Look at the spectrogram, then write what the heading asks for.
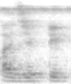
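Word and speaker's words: adjective: तीसरा है एडजेक्टिव, सब लोग एडजेक्टिव पढ़ते हैं लेकिन इसको एडजेक्टिव नहीं, इसको जो ये डी है इसको साइलेंट रखते हैं, इसको एडजेक्टिव पढ़ते हैं। इसका शुद्ध प्रोनाउंसिएशन होता है एडजेक्टिव।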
